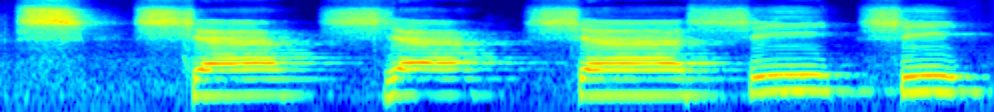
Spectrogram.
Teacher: Jadi di huruf shin kemarin sudah kita bahas ya di video sebelumnya, itu ada nama sifatnya yakni tafasyi, anginnya menyebar dan itu jelas.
